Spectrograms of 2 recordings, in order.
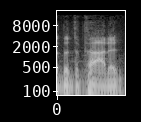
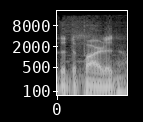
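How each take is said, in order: First: "Departed" with the R dropped, Boston style; Boston accent. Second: Said in the usual way. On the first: Shown as a demonstration. Offering the local version of a film title, Boston accent on "Departed". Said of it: "if you prefer". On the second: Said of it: "or The Departed, if you prefer".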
